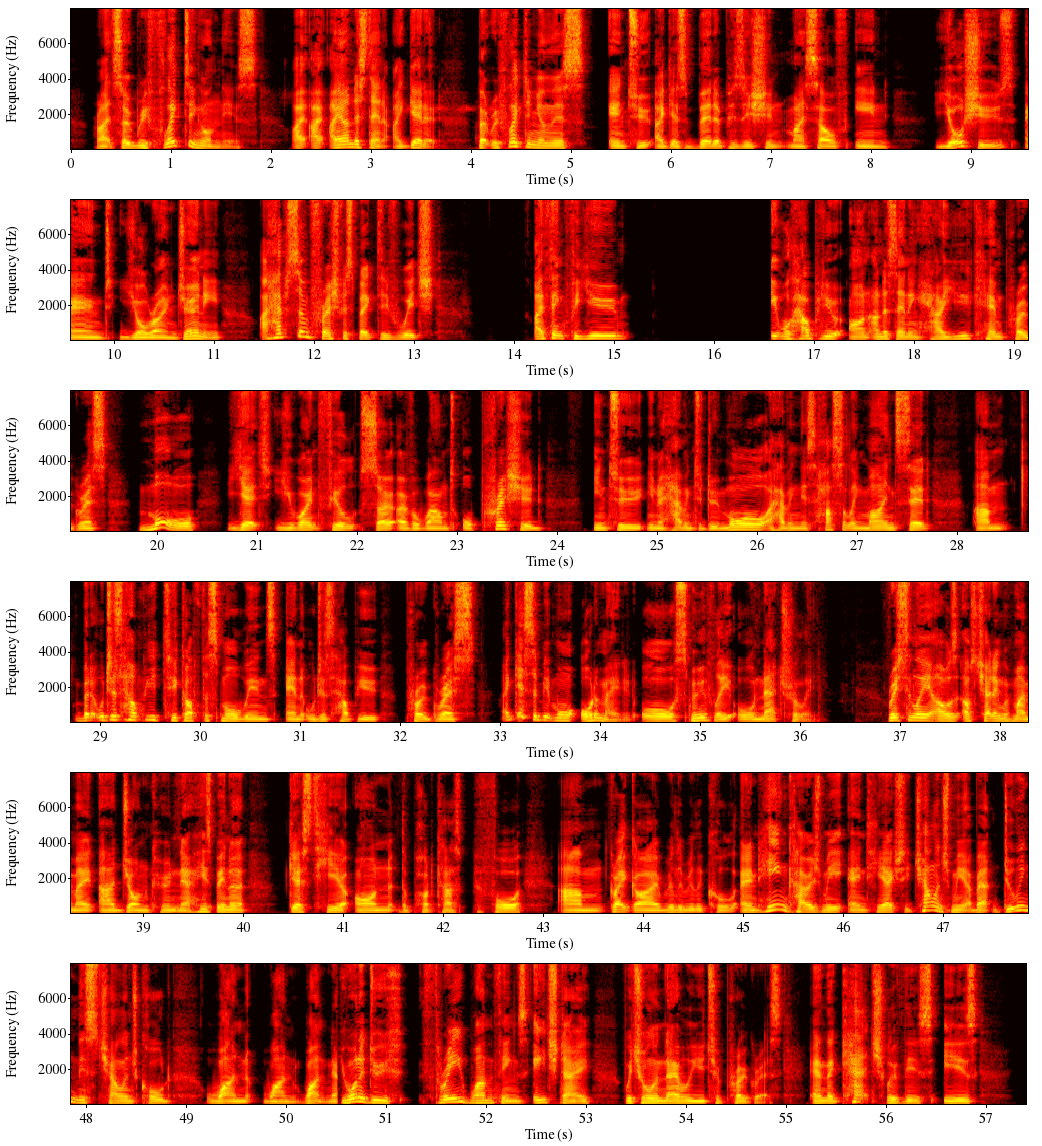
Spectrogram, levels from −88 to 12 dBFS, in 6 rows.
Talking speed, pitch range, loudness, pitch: 175 wpm, 110-135 Hz, -19 LUFS, 115 Hz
